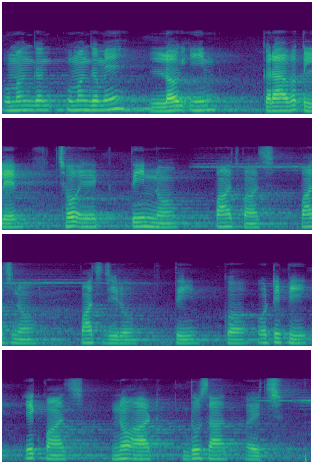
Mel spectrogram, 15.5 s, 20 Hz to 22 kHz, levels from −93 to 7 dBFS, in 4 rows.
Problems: background sounds at intervals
